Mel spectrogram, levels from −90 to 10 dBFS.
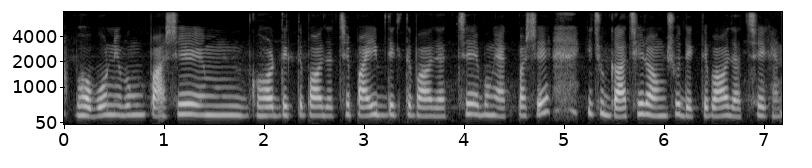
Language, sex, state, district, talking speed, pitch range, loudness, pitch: Bengali, female, West Bengal, Dakshin Dinajpur, 175 wpm, 230-260 Hz, -23 LUFS, 245 Hz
